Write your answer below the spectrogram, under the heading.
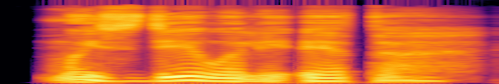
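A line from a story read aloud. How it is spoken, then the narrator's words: Lazy mumble. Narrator (Russian): лениво пробормотала она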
